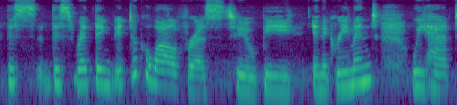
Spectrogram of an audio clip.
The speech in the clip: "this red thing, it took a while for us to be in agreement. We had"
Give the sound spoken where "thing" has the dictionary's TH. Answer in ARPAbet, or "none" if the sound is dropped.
TH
